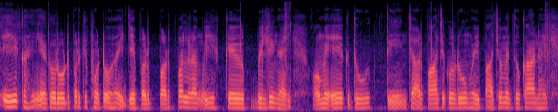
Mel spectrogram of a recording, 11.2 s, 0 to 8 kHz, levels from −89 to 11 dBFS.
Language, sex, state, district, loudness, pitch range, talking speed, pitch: Bajjika, male, Bihar, Vaishali, -18 LUFS, 120-130 Hz, 150 wpm, 125 Hz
